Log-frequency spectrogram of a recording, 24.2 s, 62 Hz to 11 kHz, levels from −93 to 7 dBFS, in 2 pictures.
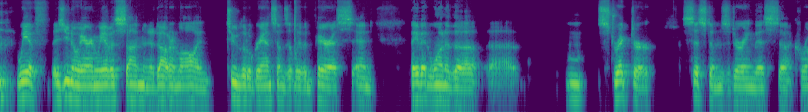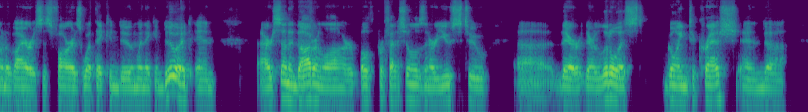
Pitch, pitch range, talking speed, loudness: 105 Hz, 100-120 Hz, 180 wpm, -21 LUFS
